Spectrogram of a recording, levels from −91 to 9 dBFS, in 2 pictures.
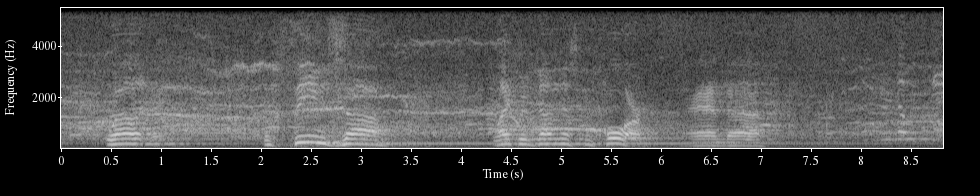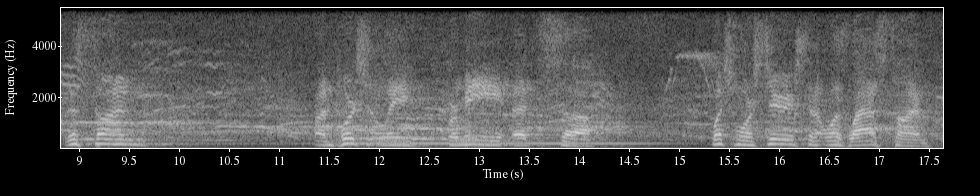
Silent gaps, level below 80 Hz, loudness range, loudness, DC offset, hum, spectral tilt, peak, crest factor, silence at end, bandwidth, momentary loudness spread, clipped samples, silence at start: none; -56 dBFS; 4 LU; -18 LUFS; 0.4%; none; -7 dB/octave; -2 dBFS; 16 dB; 0 s; 5.4 kHz; 13 LU; under 0.1%; 0 s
